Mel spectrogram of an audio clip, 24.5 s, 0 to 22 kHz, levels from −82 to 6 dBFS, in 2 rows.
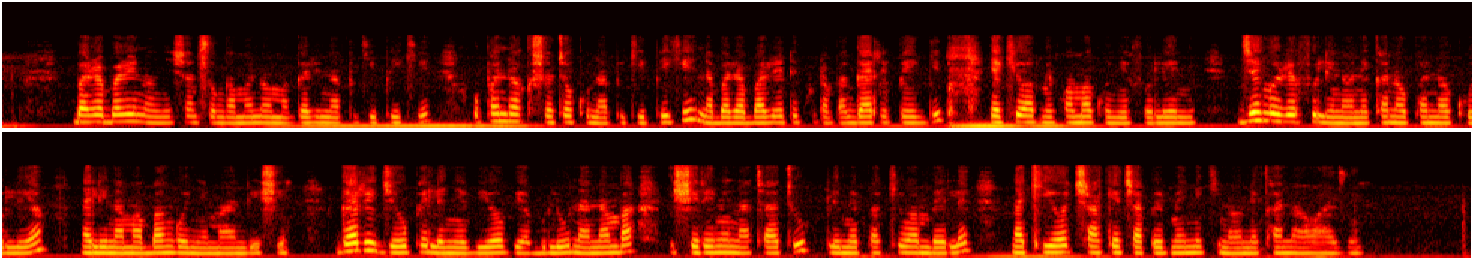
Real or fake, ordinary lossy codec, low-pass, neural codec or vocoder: real; MP3, 48 kbps; 7.2 kHz; none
